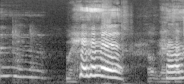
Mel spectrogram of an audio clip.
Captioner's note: laughs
